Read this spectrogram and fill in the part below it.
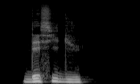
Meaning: deciduous
- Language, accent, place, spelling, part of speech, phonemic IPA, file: French, France, Lyon, décidu, adjective, /de.si.dy/, LL-Q150 (fra)-décidu.wav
